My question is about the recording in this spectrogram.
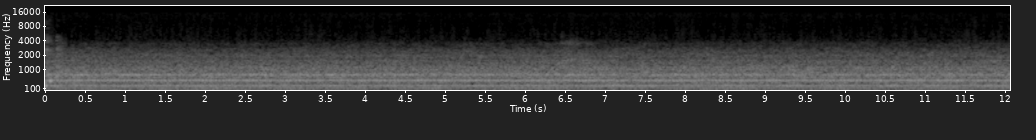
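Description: Quiet room tone: a faint steady electrical hum over light hiss.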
